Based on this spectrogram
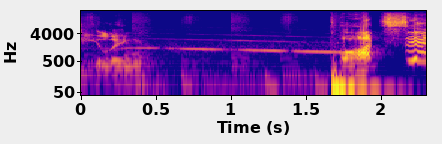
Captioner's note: police Siren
